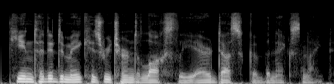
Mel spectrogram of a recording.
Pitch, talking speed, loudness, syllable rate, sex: 100 Hz, 250 wpm, -16 LUFS, 5.7 syllables/s, male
